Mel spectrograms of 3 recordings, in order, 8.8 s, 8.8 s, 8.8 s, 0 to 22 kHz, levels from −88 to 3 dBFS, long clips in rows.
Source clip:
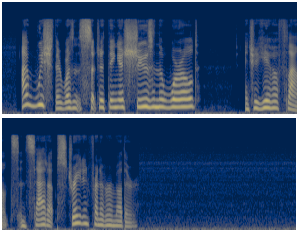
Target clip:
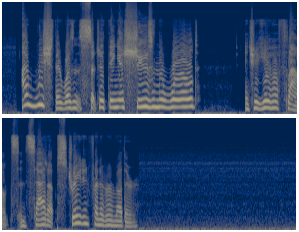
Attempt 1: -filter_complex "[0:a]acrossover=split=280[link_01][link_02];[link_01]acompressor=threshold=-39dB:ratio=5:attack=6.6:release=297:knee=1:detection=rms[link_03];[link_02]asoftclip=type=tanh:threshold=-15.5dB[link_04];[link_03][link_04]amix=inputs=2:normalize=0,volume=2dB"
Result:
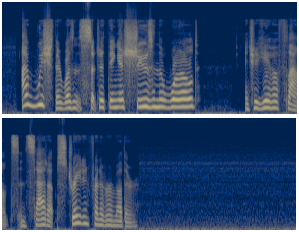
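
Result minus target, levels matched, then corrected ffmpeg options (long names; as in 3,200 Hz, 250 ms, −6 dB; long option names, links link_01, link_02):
soft clipping: distortion −10 dB
-filter_complex "[0:a]acrossover=split=280[link_01][link_02];[link_01]acompressor=threshold=-39dB:ratio=5:attack=6.6:release=297:knee=1:detection=rms[link_03];[link_02]asoftclip=type=tanh:threshold=-26dB[link_04];[link_03][link_04]amix=inputs=2:normalize=0,volume=2dB"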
